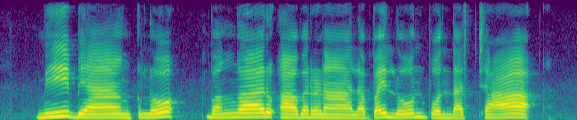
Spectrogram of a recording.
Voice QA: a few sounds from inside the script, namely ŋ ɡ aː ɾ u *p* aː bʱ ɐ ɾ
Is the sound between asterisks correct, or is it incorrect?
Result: incorrect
